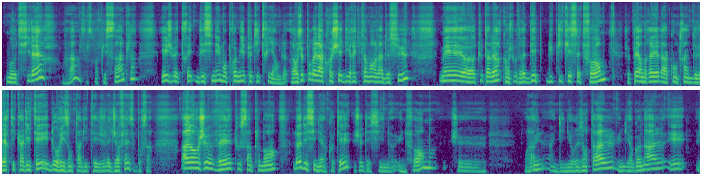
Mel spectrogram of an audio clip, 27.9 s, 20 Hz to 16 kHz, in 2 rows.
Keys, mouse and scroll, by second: 0.3 click, 1.5 scroll up 2, 2.1 scroll down 2, 2.5 right click, 5.6-6.0 scroll up 2, 6.2 right click, 17.5 right click, 17.5 click, 19.6 click, 21.0 click, 24.4 click, 26.1 click.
